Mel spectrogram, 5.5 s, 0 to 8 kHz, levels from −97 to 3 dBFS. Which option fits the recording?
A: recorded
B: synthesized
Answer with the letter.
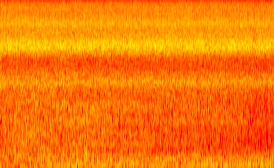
B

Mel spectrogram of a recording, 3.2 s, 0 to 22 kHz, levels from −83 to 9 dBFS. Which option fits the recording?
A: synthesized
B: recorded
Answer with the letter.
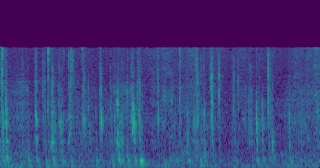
B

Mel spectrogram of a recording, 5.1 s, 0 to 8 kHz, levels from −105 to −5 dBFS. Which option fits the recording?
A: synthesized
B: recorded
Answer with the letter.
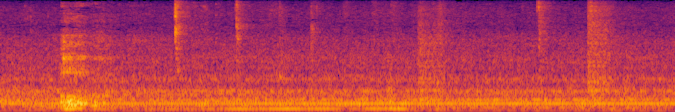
B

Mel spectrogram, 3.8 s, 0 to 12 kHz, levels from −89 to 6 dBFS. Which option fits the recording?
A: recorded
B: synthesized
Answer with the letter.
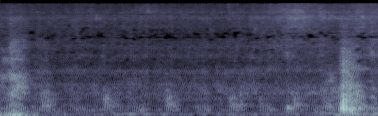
B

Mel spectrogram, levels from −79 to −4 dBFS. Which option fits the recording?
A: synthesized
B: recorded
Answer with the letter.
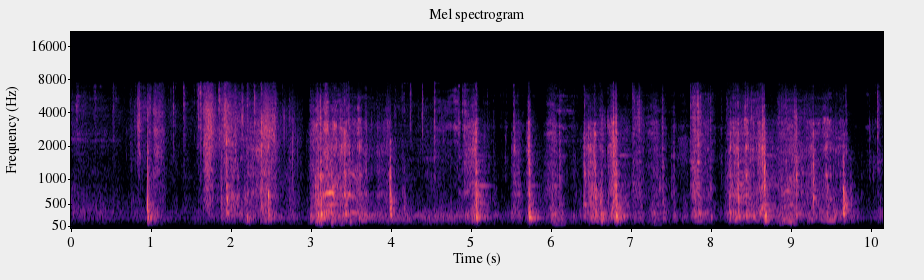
B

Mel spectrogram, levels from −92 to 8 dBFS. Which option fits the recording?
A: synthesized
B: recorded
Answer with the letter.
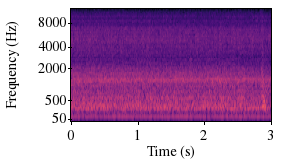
A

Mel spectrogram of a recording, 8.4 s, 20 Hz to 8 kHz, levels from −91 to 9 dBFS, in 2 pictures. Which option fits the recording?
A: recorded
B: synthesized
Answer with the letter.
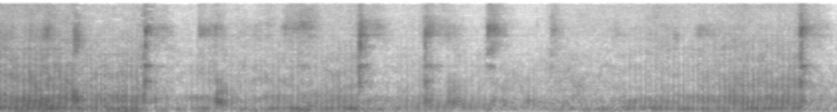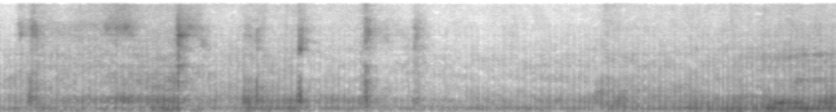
B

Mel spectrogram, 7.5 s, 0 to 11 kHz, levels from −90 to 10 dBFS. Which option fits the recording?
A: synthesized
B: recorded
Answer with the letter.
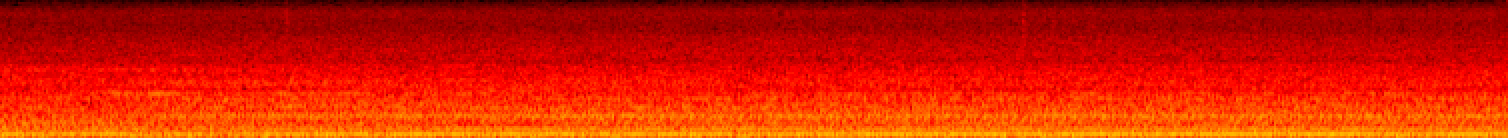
A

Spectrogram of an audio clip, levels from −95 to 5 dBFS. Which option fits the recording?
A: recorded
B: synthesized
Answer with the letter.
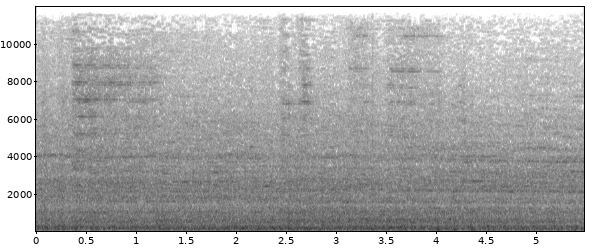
A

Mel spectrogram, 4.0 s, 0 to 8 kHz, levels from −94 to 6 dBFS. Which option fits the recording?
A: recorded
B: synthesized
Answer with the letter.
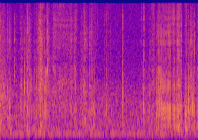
A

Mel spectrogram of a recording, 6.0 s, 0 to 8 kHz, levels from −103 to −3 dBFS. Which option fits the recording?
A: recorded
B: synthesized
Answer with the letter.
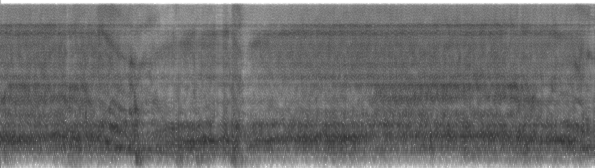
B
